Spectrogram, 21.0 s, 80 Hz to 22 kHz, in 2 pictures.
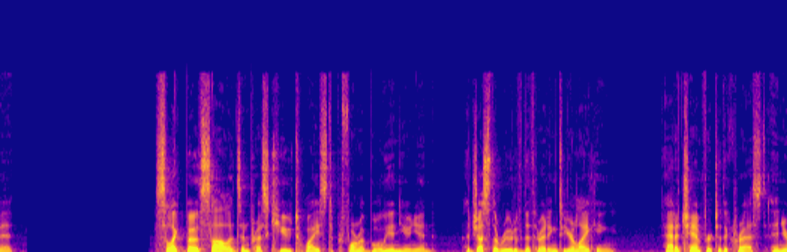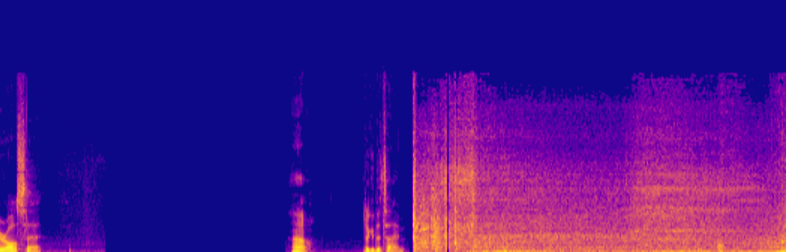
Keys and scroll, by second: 3.7 q.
